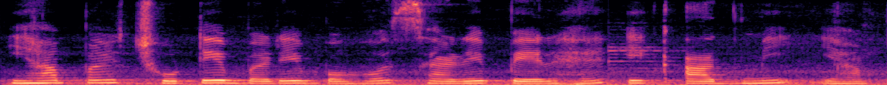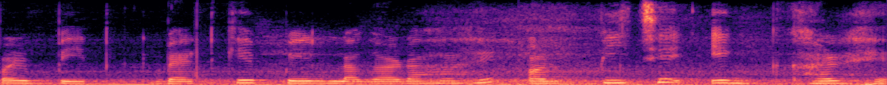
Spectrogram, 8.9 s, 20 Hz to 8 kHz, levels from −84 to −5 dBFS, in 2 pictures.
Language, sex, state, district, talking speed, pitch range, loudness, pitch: Hindi, female, Uttar Pradesh, Jalaun, 160 wpm, 200-235 Hz, -20 LUFS, 215 Hz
